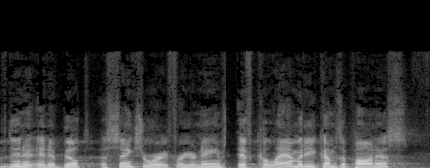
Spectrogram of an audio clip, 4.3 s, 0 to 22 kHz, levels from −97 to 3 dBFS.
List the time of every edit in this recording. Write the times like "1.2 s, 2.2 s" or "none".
2.2 s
